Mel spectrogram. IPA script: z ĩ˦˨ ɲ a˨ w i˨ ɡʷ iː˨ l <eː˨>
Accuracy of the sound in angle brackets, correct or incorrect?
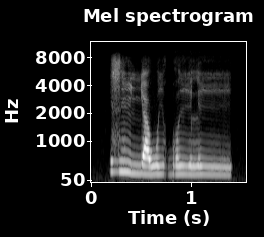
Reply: incorrect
